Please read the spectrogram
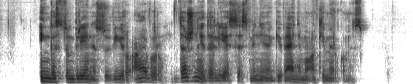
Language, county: Lithuanian, Kaunas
